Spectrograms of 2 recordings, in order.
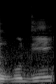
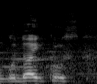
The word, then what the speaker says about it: Godoy Cruz: Je vais dans Goody qui est 13e. Je vois que Goody a aussi un problème de défense. Dans tous ses matchs, Goody a... Godoy, excusez-moi, je prononce mal son nom, Godoy Cruz.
